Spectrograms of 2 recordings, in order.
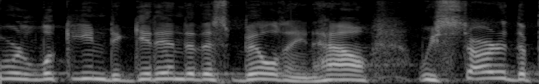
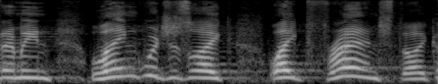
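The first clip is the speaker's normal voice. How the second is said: usual speaking voice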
